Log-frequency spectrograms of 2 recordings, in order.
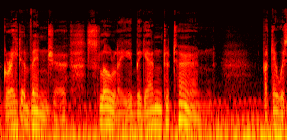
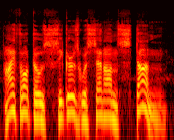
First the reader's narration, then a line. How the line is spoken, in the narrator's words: he exclaimed angrily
